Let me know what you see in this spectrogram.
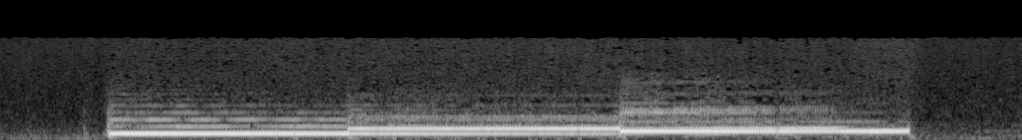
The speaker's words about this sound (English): Well, I'd better break this up right here and ring my chimes. This is NBC, the National Broadcasting Company.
